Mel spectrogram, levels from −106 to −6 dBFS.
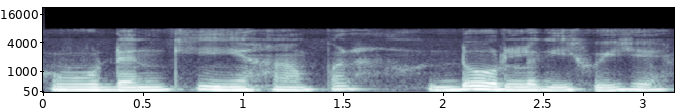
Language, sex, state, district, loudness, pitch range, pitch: Hindi, male, Himachal Pradesh, Shimla, -13 LUFS, 130-145 Hz, 135 Hz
